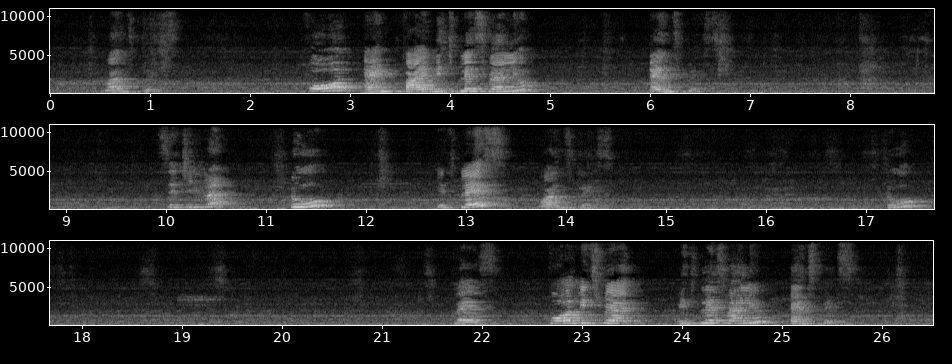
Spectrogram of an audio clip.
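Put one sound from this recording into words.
A young woman speaks clearly and calmly, as if teaching.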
